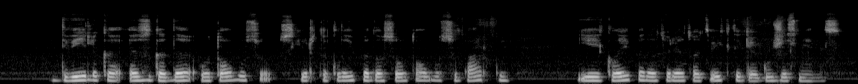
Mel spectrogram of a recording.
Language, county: Lithuanian, Vilnius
